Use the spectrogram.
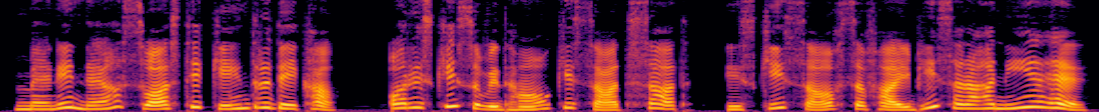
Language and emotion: Hindi, happy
